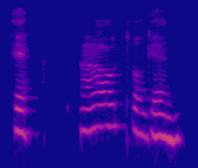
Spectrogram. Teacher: Notice I'm trying to pronounce the accent over the long A here. He autogen. The rest is low tone.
